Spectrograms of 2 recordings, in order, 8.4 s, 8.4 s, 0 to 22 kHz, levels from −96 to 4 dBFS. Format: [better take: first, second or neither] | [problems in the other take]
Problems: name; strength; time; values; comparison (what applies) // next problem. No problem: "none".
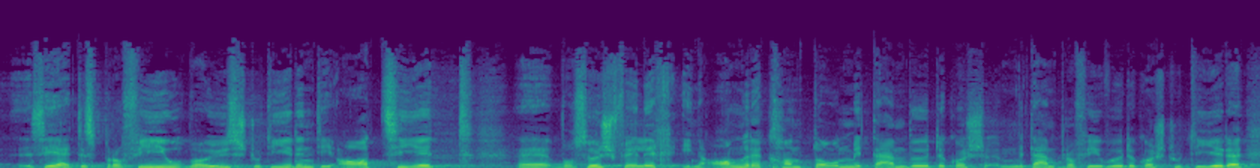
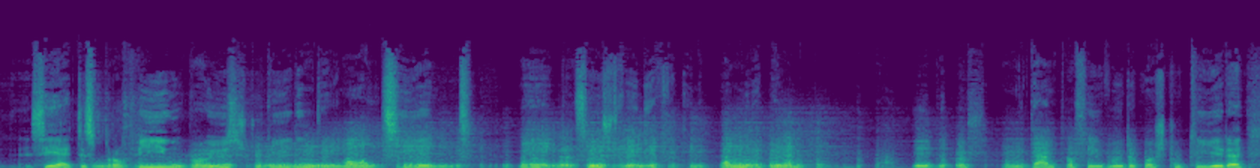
first | noise reduction (neural mask model RNNoise)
